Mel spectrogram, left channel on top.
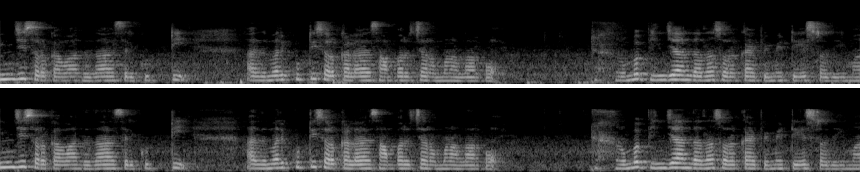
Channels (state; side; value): normal; both; correlation -0.10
